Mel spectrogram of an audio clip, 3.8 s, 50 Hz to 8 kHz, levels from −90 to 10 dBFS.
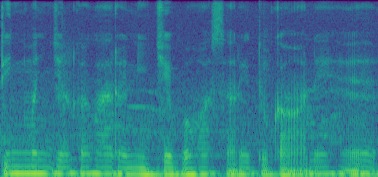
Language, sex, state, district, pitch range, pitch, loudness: Hindi, male, Chhattisgarh, Jashpur, 100-115 Hz, 110 Hz, -15 LUFS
